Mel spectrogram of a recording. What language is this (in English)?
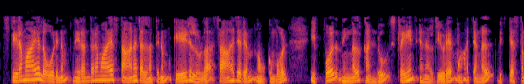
Malayalam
